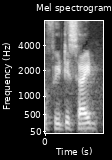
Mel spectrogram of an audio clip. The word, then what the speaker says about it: foeticide: इसको feticide pronunciate किया जाता है.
